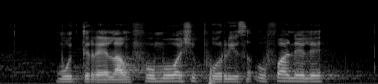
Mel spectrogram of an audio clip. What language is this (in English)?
Tsonga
